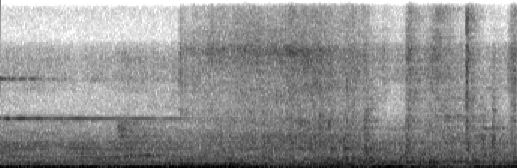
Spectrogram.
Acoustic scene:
elevator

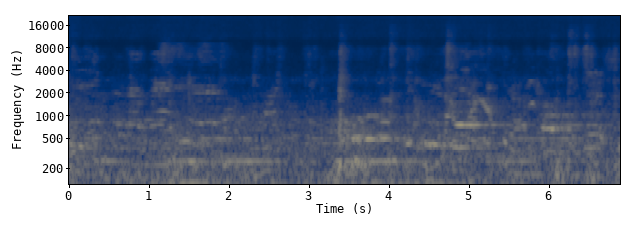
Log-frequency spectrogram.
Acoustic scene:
park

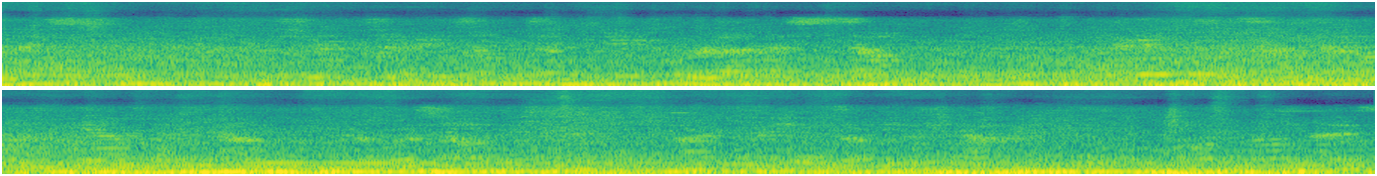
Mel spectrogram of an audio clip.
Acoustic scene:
bus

